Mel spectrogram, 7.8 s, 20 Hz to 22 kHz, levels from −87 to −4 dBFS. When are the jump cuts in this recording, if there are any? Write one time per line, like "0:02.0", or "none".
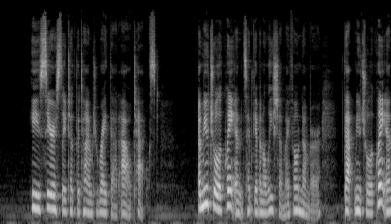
0:02.7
